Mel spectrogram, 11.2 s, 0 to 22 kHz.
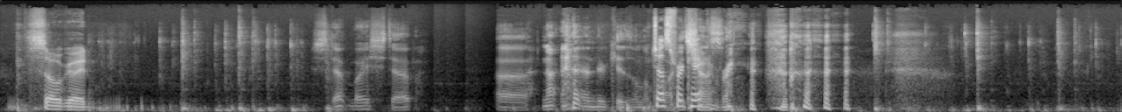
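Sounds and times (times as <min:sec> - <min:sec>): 
speech: 0:00.4 - 0:01.1, 0:03.3 - 0:04.2, 0:05.0 - 0:08.6
typing on a computer keyboard: 0:01.0 - 0:03.4, 0:08.7 - 0:11.2.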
